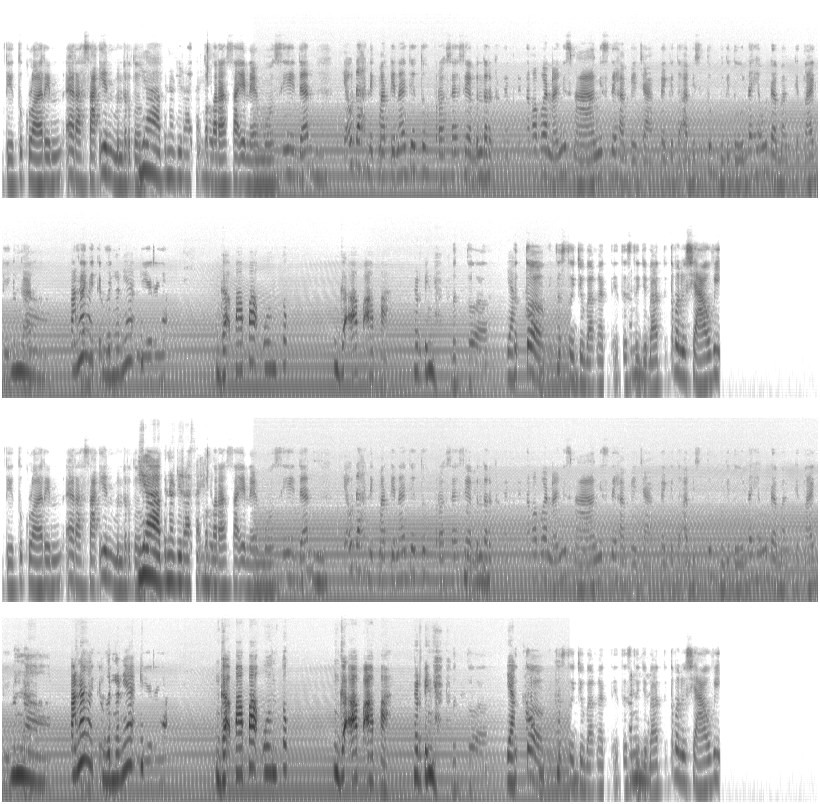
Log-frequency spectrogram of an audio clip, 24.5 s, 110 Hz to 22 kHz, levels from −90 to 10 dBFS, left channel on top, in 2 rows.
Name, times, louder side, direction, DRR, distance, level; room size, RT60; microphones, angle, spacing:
voice 1, 0.0-2.2 3.0-12.7 13.4-14.0 14.3-14.7 19.0-19.6 19.9-23.0, left 3 dB, 20° left, 0.8 m, -34 dB
voice 2, 2.0-3.3 4.6-4.9 7.1-7.3 12.3-13.0 13.3-14.2 14.6-14.7 15.4-16.5 17.2-18.1 18.4-18.8 19.8-20.2 20.8-20.9 21.6-22.0, right 9 dB, 75° right, 0.3 m, -24 dB
sound 1, 3.7-20.8, right 1 dB, 10° right, 0.4 m, -36 dB
head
